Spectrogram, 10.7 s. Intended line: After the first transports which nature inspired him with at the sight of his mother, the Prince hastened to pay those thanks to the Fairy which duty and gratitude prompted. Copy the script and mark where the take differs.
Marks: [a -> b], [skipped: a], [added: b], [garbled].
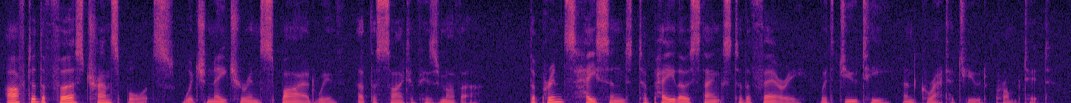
After the first transports which nature inspired [skipped: him] with at the sight of his mother, the Prince hastened to pay those thanks to the Fairy [which -> with] duty and gratitude prompted.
